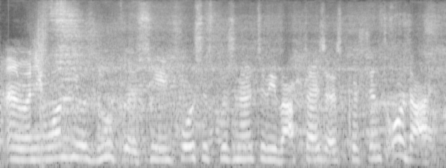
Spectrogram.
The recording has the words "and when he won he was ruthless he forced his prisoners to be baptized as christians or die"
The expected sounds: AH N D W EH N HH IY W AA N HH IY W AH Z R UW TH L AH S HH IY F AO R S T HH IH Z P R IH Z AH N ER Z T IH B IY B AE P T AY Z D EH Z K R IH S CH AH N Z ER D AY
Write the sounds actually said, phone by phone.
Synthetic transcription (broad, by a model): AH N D W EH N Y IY W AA N HH IY W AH Z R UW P L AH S HH IY F AO R S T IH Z P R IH Z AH N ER T IH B IY B AE P T AY Z D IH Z K R IH S CH AH N Z ER D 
